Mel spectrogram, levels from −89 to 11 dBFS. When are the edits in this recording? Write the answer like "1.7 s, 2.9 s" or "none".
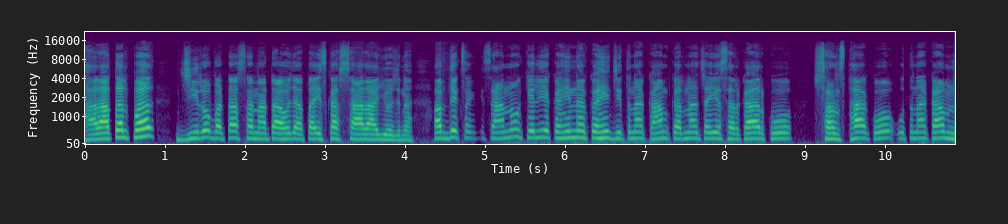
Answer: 5.1 s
